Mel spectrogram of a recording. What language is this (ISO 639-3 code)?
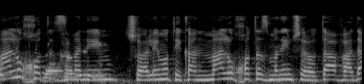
heb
